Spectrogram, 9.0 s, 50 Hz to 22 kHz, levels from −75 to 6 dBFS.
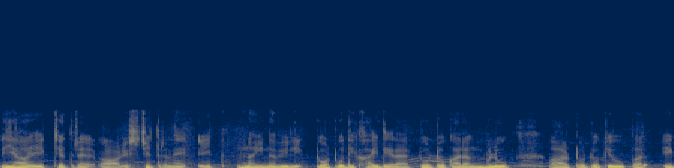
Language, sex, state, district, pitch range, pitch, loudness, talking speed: Hindi, male, Uttar Pradesh, Muzaffarnagar, 145-165 Hz, 155 Hz, -15 LUFS, 160 wpm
